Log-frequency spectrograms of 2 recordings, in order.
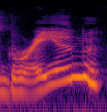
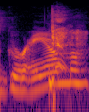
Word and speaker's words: Graham: name wrong at first I thought he said that his name was grayan and it's Graham it's Graham but I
